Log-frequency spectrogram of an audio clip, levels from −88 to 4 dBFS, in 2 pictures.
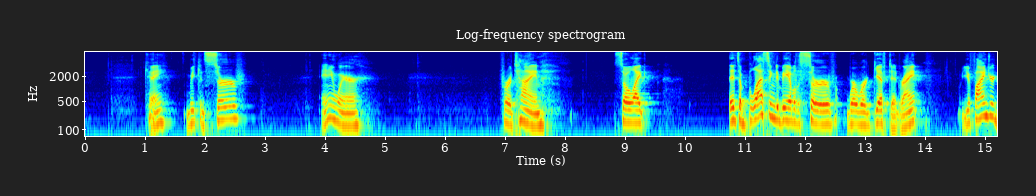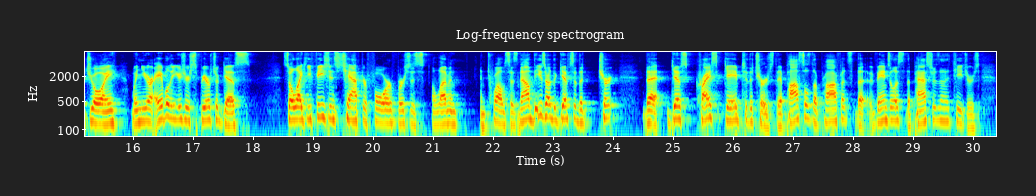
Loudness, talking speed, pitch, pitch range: -18 LUFS, 140 wpm, 150 Hz, 120-175 Hz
